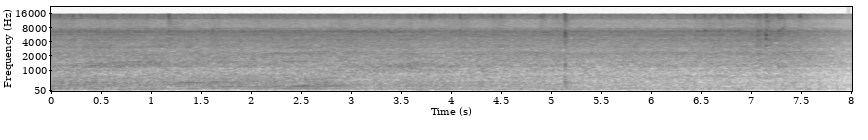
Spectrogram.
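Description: Street traffic noise with a motor vehicle's engine running, loudest in the first few seconds and then fading away.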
